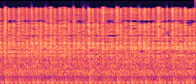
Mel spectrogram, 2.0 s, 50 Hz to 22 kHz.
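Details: Yamaha RXZ two-stroke stored for a long time and run once a year, started with one kick after fresh engine oil, petrol and 2T oil: quick, even buzz at constant speed, no misses; normal idle.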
